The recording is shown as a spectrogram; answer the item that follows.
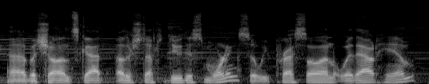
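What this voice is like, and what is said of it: Strained, slightly hoarse voice. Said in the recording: “my voice is a little bit off today ... I sang for 3 hours last night on the end of a sinus infection ... what that's doing to the vocal cords today”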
